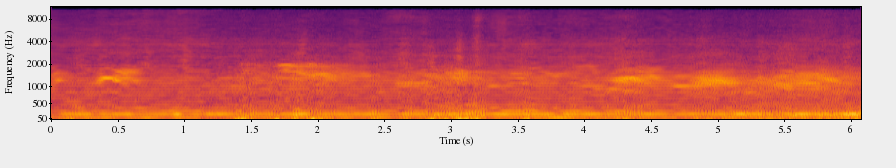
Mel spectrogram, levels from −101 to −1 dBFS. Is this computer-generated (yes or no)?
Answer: yes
